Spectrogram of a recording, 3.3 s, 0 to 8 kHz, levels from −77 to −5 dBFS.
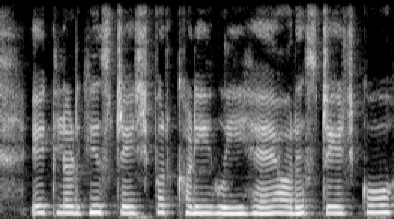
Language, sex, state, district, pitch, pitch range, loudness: Hindi, female, Bihar, Patna, 240 Hz, 235-255 Hz, -13 LUFS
